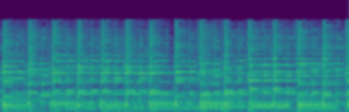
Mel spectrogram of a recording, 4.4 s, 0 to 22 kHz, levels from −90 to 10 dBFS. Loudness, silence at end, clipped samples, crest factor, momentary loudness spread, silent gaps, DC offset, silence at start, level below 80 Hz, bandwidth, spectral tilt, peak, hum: -18 LUFS; 0 s; under 0.1%; 16 dB; 2 LU; none; 0.2%; 0 s; -42 dBFS; 12 kHz; -3.5 dB/octave; -2 dBFS; none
